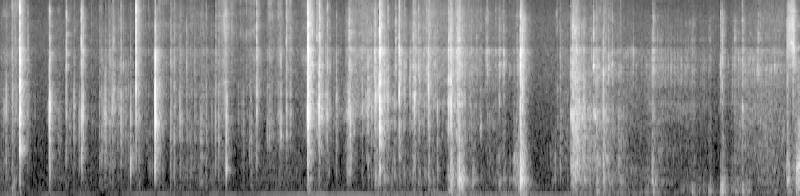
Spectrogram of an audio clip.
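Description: Clear plastic blister of a carded Matchbox die-cast car being pried and peeled off its cardboard backing by hand: irregular crinkling of the plastic with sharp crackles and snaps.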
